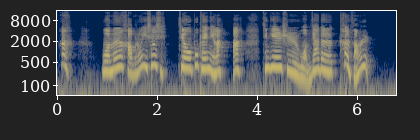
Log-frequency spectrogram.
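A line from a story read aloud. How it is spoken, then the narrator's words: Beaming, cheerful. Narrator (Chinese): 才智笑眯眯地说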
